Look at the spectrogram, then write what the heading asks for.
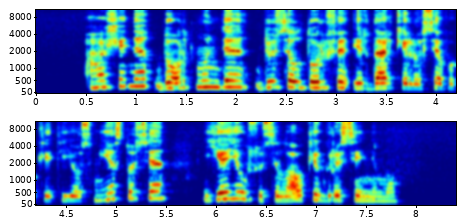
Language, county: Lithuanian, Vilnius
